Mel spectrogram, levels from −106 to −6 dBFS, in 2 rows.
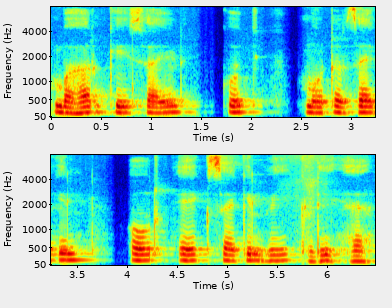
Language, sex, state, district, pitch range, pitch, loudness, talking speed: Hindi, male, Uttar Pradesh, Saharanpur, 150-160 Hz, 155 Hz, -18 LUFS, 100 wpm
